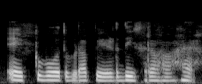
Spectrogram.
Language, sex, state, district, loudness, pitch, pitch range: Hindi, female, Haryana, Rohtak, -15 LUFS, 190 Hz, 185-195 Hz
